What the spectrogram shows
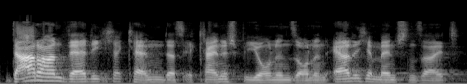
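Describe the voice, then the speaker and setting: A man's voice: fairly low pitch, a little slow, bright, forceful tone, voice pushed down. A man reading aloud the words of a stern male ruler who is testing strangers. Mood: firm. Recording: dull lo-fi sound.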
